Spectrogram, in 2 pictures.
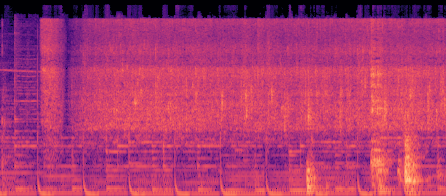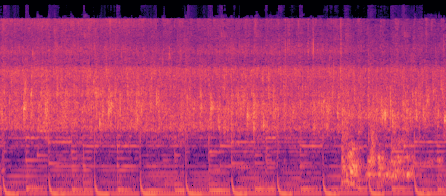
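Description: Soya chunk kababs fry in hot oil with a steady, close bubbling sizzle, a few louder clinks and stirring scrapes partway through, and no voices.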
